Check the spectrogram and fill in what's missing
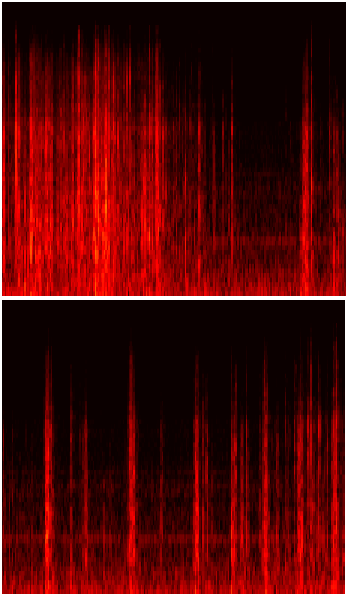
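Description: A hand grabs and crumples a clear plastic bag full of potato chips. A dense burst of bright crinkling fills the first two seconds, then it thins to scattered sharp crackles and crunches at an uneven pace.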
